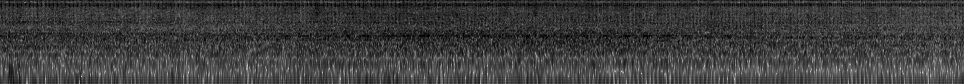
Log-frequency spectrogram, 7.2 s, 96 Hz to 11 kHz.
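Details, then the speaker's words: 2007 BMW M6 convertible, V10, SMG, 67,000 miles, at idle: fast, loose metallic buzz like thin metal vibrating against the exhaust; owner suspects heat shields, and prying them with a wooden hammer quieted it. "I did take a hammer, a wooden hammer, and I pried a little bit on the heat shields and did quiet that noise right up."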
